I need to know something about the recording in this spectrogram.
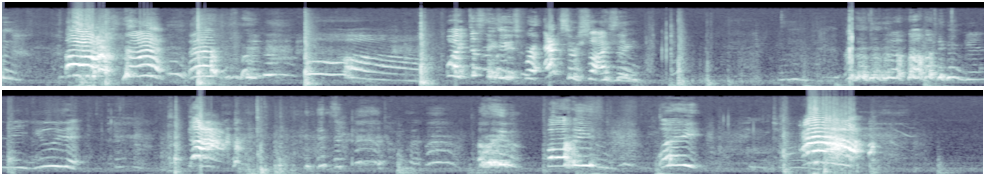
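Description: Young children shout and squeal playfully close by.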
